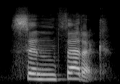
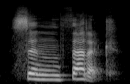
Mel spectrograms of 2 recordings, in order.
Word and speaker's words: synthetic: is sin and whose last name is fedic synthetic synthetic synthetic let's practice the contrast a few times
